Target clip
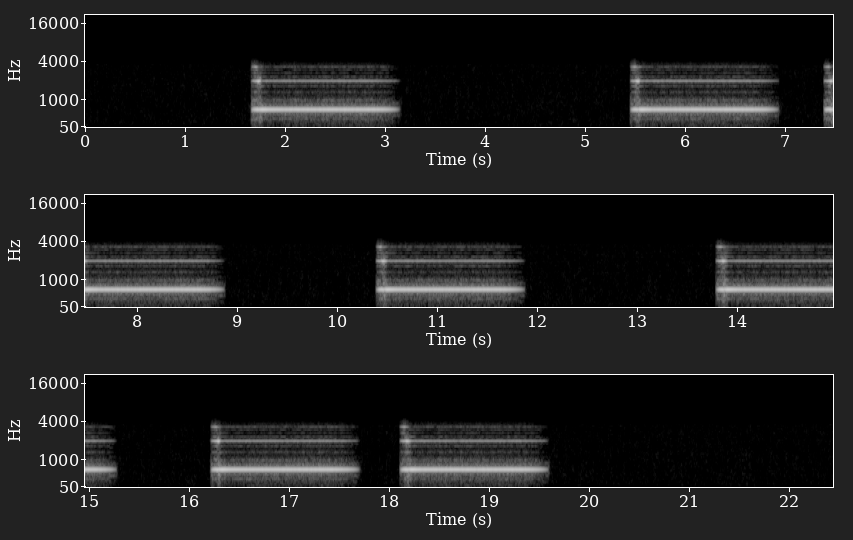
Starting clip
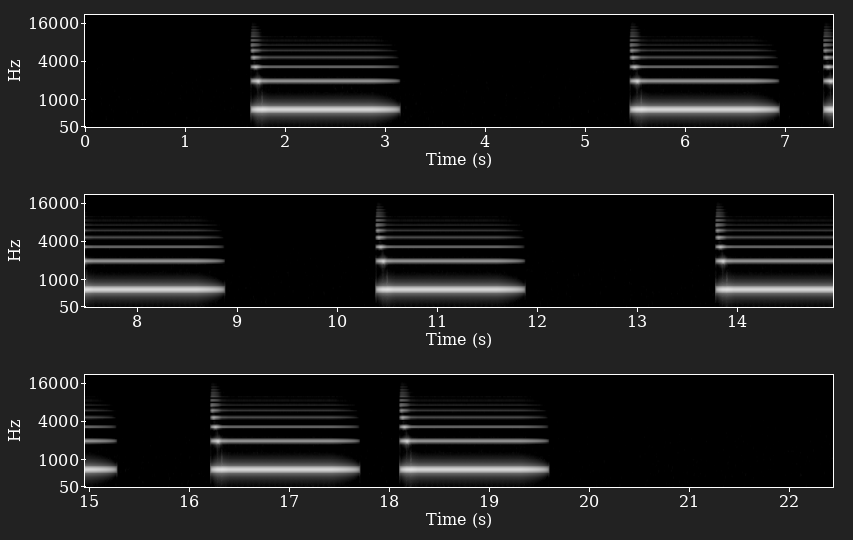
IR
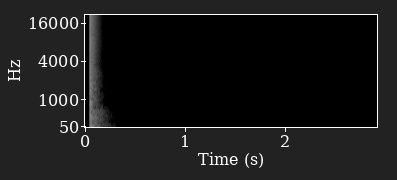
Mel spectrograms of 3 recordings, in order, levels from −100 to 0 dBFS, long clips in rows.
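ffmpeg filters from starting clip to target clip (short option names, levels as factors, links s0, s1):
-filter_complex "[0:a]asplit=3[s0][s1][s2];[s0]afade=t=out:st=17.34:d=0.02[s3];[s1]bandreject=f=1600:w=21,afade=t=in:st=17.34:d=0.02,afade=t=out:st=18.36:d=0.02[s4];[s2]afade=t=in:st=18.36:d=0.02[s5];[s3][s4][s5]amix=inputs=3:normalize=0,asplit=2[s6][s7];[s7]alimiter=limit=0.0944:level=0:latency=1:release=18,volume=0.794[s8];[s6][s8]amix=inputs=2:normalize=0,volume=0.376" -ar 8000 -c:a libopencore_amrnb -b:a 5900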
